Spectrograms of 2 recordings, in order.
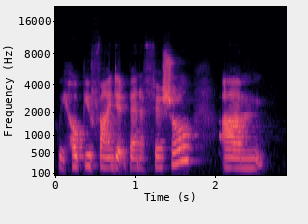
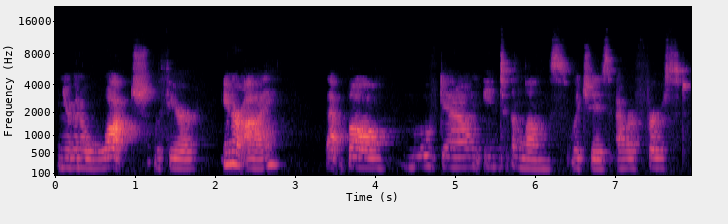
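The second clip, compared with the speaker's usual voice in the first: soft, unhurried meditation voice with long pauses; guided meditation; 7 dB quieter than usual. Acted.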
